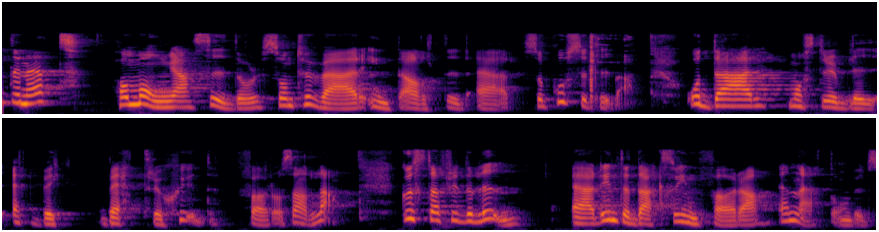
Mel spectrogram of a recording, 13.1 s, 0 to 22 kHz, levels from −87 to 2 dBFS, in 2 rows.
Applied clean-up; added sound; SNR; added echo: classical method log-MMSE.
